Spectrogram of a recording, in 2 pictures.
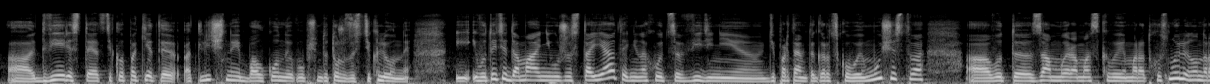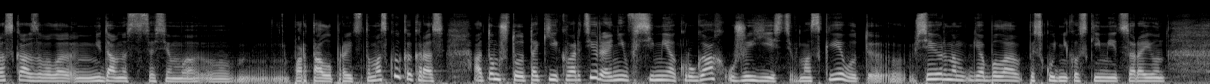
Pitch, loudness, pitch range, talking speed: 170 Hz, -19 LUFS, 155-195 Hz, 150 wpm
